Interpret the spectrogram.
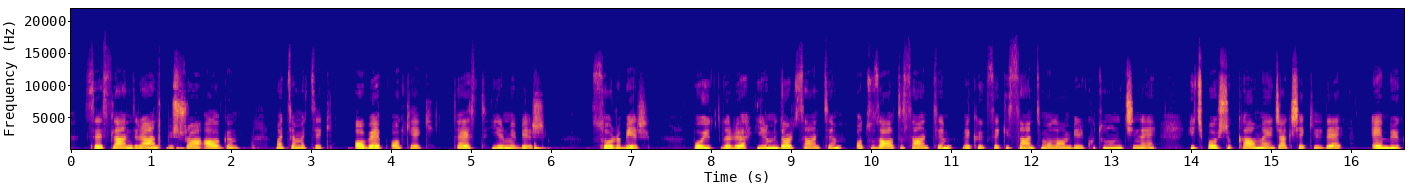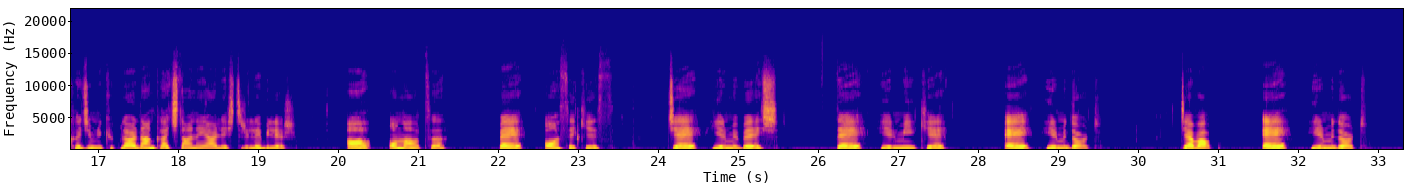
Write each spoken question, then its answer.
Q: Boyutları 24 cm, 36 cm ve 48 cm olan bir kutunun içine hiç boşluk kalmayacak şekilde en büyük hacimli küplerden kaç tane yerleştirilebilir?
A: E. 24.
